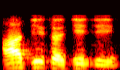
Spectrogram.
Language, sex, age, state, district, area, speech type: Hindi, male, 45-60, Uttar Pradesh, Sonbhadra, rural, conversation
